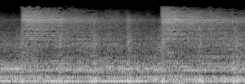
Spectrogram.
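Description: Live rock band playing: electric guitars and bass over a drum kit, with cymbals crashing in shortly after the start and easing off near the end.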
